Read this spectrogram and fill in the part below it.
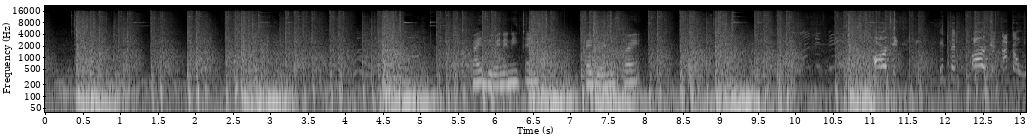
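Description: Pistol shots fire rapidly, one after another, with a booming echo.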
